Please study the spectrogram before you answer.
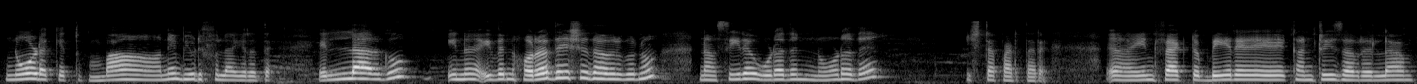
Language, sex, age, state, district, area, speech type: Kannada, female, 60+, Karnataka, Bangalore Urban, urban, spontaneous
